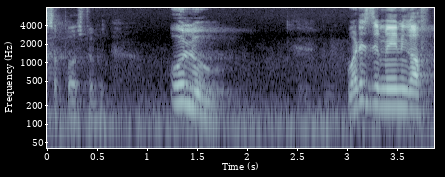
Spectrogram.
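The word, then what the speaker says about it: أولو: Vow is not pronounced, so we put a little circle, and only alif and lam and waw are pronounced. So don't pronounce oo, lu. The waw is not supposed to be. Ulu.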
